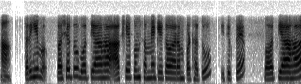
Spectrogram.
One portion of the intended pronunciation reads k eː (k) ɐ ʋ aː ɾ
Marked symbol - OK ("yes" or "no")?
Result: yes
